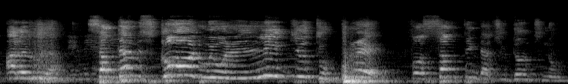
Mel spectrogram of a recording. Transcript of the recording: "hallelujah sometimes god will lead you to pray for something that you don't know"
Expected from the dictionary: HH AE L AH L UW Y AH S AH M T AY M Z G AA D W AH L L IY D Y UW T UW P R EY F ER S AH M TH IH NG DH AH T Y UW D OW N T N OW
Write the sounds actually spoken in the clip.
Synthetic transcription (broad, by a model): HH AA L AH L UW Y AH S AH M T AY M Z G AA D W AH W L IY D Y UW T UW P R EY F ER S AH M TH IH NG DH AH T Y UW D OW N T N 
